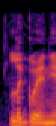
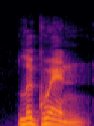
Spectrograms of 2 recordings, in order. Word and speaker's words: Le Guin: Le Guin, yeah. – Le Guin.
